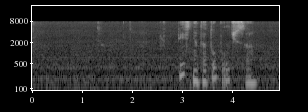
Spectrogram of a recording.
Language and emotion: Russian, neutral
